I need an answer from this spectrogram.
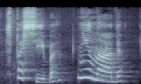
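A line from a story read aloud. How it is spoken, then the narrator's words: Sugary, cloying tone. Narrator (Russian): слащавым тоном отвечает мадам Резо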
